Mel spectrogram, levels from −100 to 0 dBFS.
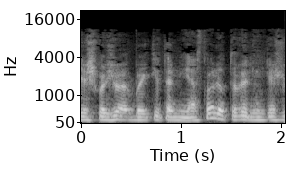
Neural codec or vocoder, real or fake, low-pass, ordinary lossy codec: codec, 44.1 kHz, 3.4 kbps, Pupu-Codec; fake; 14.4 kHz; MP3, 48 kbps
